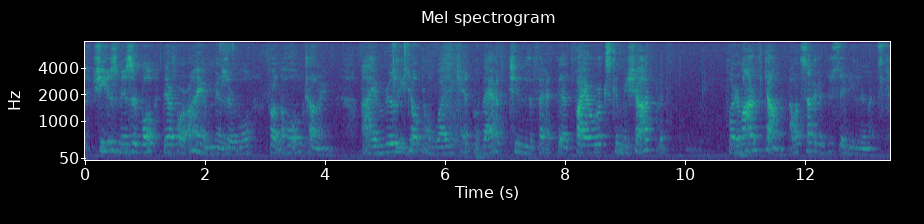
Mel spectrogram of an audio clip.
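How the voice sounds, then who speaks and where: A woman speaks at a moderate pace in a fairly low voice with very wide pitch swings. There is audible room echo and noticeable background noise. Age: 80s+. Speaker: resident speaking at public hearing. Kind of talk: public comment at council meeting. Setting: city council meeting.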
